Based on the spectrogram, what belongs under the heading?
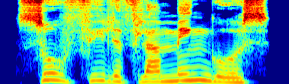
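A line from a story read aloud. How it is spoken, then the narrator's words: Calling out to class. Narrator (German): ruft Murat in die Klasse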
